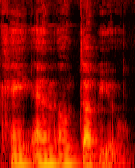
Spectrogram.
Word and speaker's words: know: and Sanskrit and no k n o w the the K is silent so it really should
